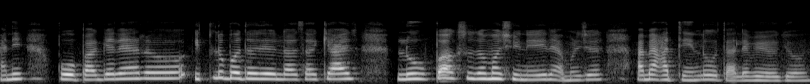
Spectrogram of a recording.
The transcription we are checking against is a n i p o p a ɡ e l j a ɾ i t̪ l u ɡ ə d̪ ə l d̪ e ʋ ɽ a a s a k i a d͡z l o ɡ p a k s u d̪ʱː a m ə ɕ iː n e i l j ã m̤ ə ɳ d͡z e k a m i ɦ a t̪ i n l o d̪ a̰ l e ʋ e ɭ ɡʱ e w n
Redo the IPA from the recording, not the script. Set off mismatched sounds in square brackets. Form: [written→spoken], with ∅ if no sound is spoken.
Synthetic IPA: a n i p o p a ɡ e l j a ɾ i t̪ l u [ɡ→b] ə d̪ ə l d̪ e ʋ [ɽ→l] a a s a k i a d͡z l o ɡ p a k s u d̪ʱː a m ə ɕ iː n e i l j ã m̤ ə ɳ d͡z e [k→∅] a m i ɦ a t̪ i n l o [d̪→t̪] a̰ l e ʋ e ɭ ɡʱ e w n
